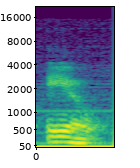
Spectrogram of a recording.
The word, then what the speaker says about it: El: El, which is E-L, which people have traditionally used as meaning God. El, or Ale, that's actually the way that it was originally pronounced in Canaan.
